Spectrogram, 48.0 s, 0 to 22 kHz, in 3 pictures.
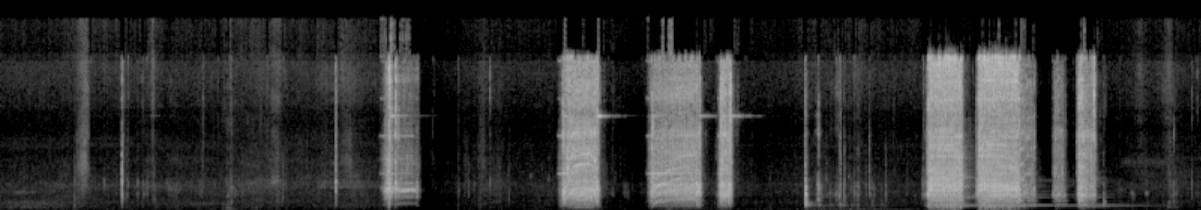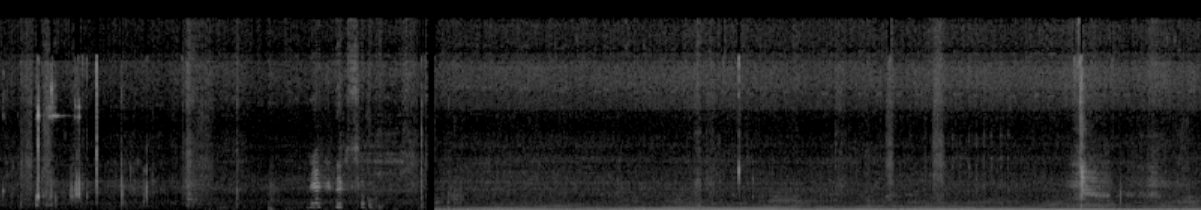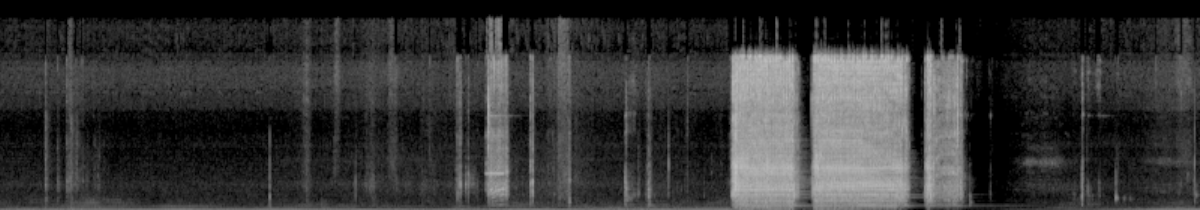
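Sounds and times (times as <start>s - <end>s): motor humming: 32.1s - 44.8s.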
